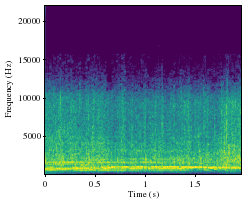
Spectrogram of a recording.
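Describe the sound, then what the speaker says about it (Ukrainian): Sustained, steady applause from an audience at a symposium in Kyiv, a dense wash of clapping with some crowd noise mixed in, holding at an even loud level throughout. "Итак, друзья, ваши бурные овации. Больше, больше аплодисментов."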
